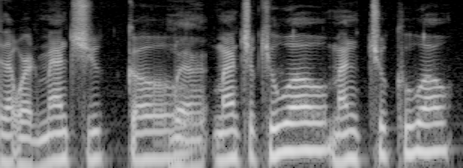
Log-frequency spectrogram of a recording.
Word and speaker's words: Manchukuo: Manchukuo? How do you say that? Manchukuo? Yeah. But Manchukuo? the U and the O together, how do you say that? Probably just sneeze it, basically. Chuku.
